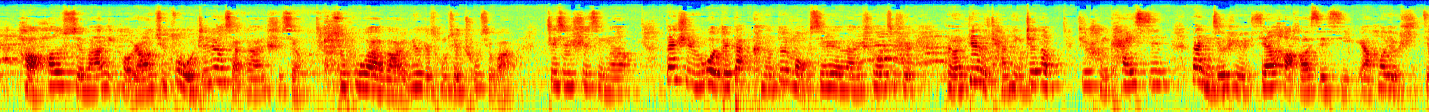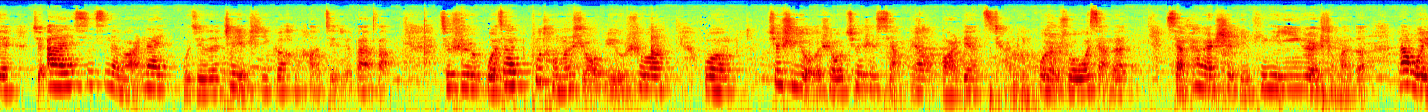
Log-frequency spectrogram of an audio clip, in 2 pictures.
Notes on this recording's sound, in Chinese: 是她在抓马中心的东广场的一次分享录音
